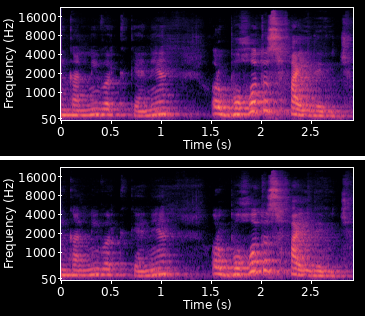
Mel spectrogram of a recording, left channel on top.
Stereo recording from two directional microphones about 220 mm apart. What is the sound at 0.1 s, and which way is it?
Speech, 35° left (ahead or behind).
